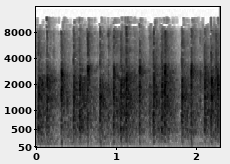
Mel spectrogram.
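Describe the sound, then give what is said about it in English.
An audience clapping together in a steady, rapid rhythm, many hands producing sharp, bright slaps that blend into a continuous, lively patter at moderate volume with no voices. “If you are clapping, it's free.”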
